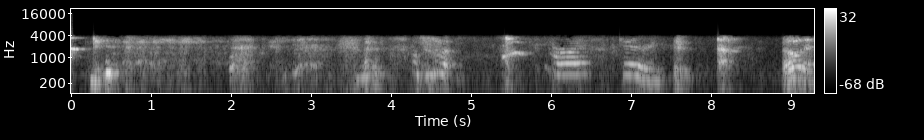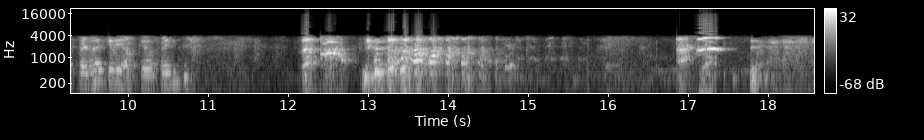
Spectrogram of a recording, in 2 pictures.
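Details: Woman hiccuping: repeated sharp, squeaky vocal bursts mixed with laughter and talk in a small room; hiccups.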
